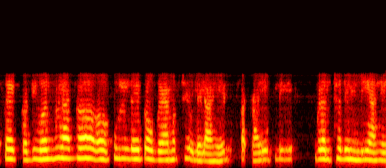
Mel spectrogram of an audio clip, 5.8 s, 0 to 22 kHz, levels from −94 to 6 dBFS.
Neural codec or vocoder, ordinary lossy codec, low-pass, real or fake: vocoder, 22.05 kHz, 80 mel bands, HiFi-GAN; none; 3.6 kHz; fake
